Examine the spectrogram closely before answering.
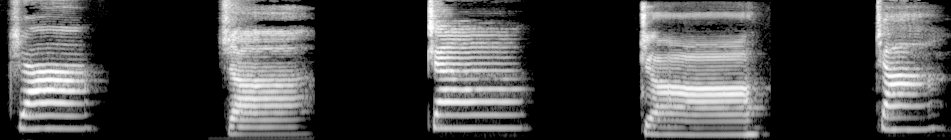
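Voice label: "zha1", Mandarin Chinese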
